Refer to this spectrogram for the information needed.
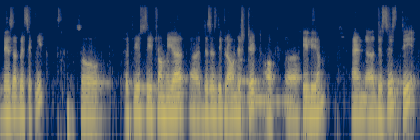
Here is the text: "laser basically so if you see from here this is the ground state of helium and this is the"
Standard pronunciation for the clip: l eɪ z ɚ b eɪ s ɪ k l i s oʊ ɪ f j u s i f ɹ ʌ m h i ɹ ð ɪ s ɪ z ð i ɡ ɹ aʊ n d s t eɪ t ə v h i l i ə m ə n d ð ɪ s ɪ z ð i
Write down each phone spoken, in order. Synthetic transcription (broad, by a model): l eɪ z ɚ b eɪ s ɪ k l i s oʊ ɪ f j u s i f ɹ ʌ m h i ɹ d ɪ s ɪ z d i ɡ ɹ aʊ n d s t eɪ t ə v h i l i ə m ə n d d ɪ s ɪ z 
